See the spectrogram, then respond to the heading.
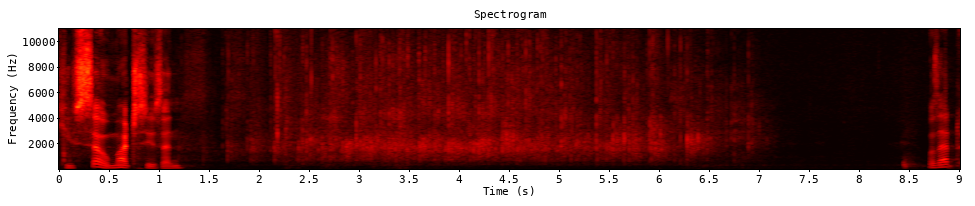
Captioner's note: applause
